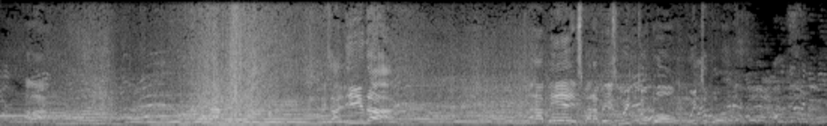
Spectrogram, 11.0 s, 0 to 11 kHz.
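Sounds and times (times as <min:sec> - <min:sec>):
classic Lotus race car engine revving and accelerating: 0:00.0 - 0:09.2.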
